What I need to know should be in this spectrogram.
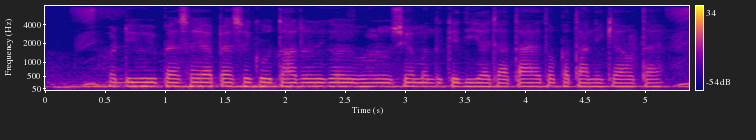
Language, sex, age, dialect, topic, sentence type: Hindi, male, 18-24, Hindustani Malvi Khadi Boli, banking, statement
